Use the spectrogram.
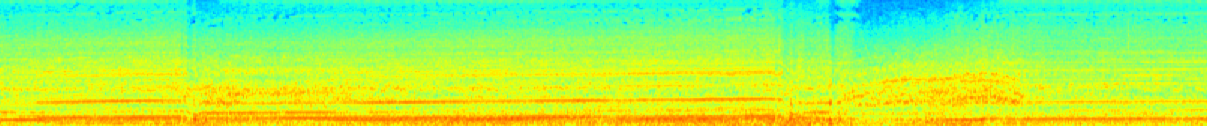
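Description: Racing car engines in Gran Turismo Sport, with a Mazda Atenza and a Jaguar in the pack, a loud continuous drone of revving motors with gear-shift dips, tire squeal and cars passing closely.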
